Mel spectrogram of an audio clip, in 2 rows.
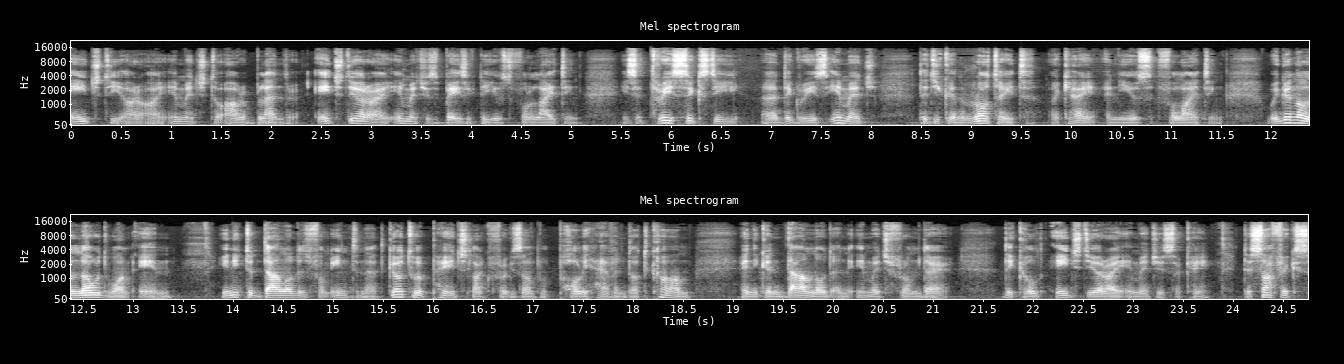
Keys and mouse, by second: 12.8 click.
